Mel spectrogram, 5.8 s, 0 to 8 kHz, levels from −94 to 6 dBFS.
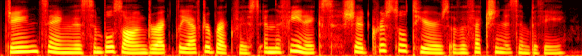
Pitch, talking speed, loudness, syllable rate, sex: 215 Hz, 175 wpm, -18 LUFS, 5.4 syllables/s, female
